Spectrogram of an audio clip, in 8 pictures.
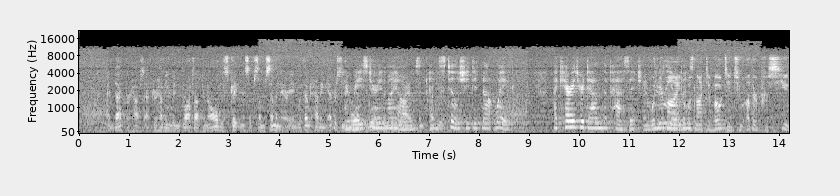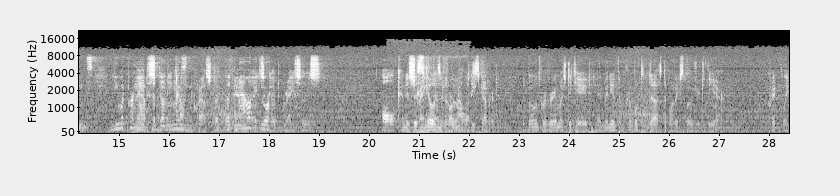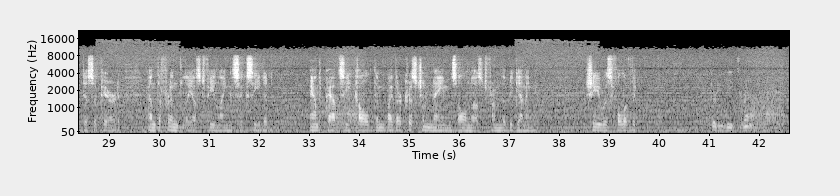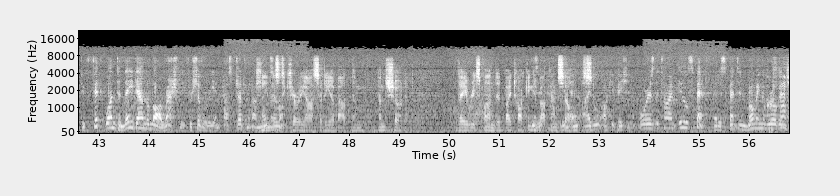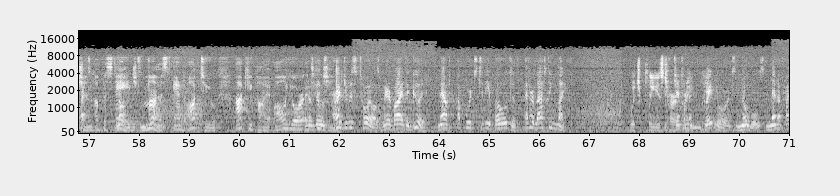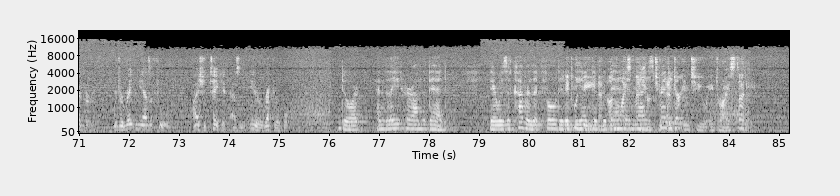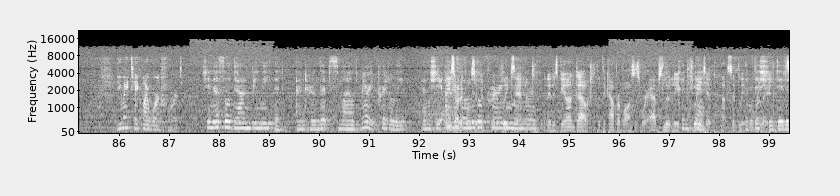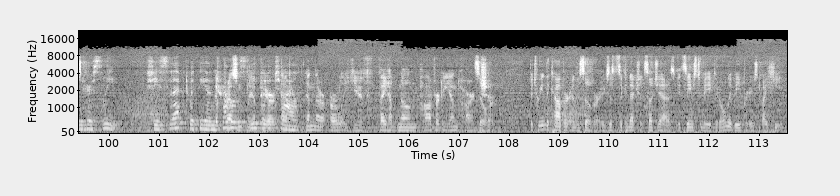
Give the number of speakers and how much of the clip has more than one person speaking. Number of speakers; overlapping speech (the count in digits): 5, about 20%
